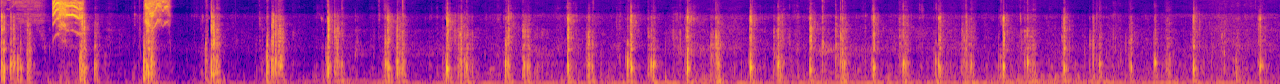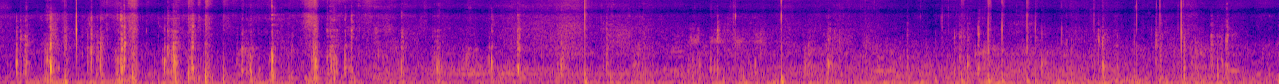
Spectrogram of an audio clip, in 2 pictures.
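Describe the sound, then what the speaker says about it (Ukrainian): Hooves clip-clop in a steady, brisk rhythm, loud and close at first, then blurring into a softer, denser patter as the horse moves on. "Отакі є коні в Тисменичанах."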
